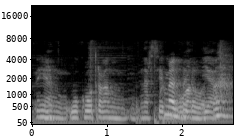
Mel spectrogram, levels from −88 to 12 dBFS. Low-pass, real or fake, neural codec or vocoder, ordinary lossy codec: none; real; none; none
